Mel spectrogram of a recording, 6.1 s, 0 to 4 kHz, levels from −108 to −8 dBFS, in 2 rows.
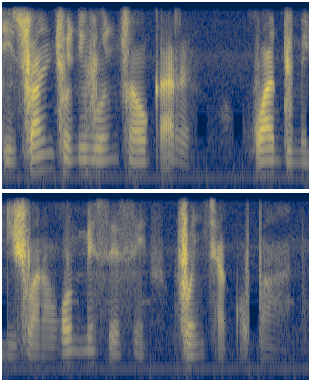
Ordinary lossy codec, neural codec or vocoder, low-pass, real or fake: none; none; 3.6 kHz; real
